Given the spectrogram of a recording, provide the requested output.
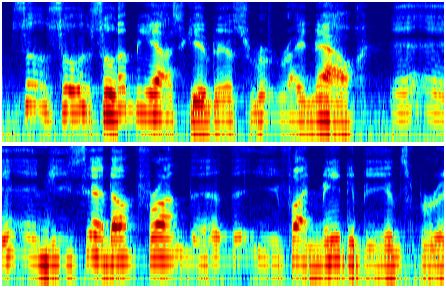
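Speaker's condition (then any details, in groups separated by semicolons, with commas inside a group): Cerebral palsy; from birth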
